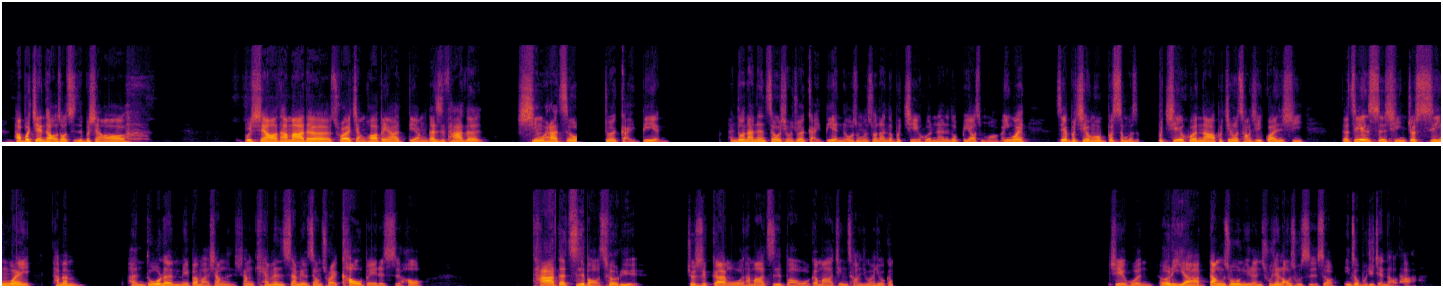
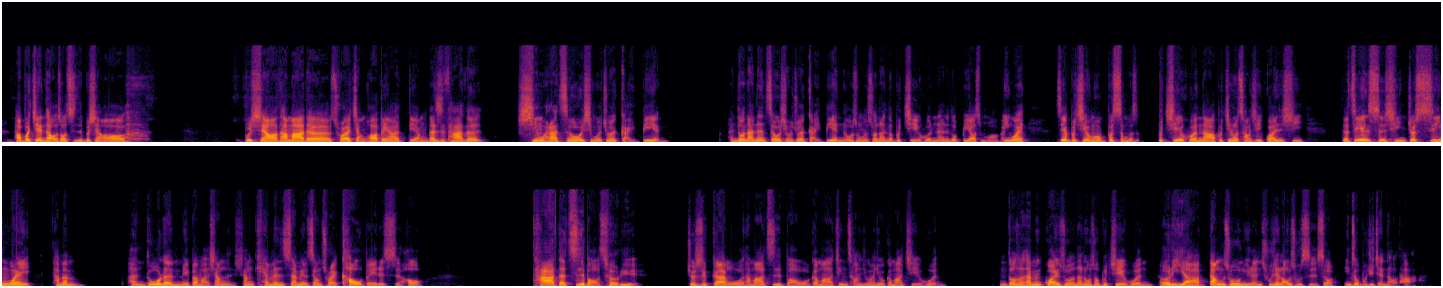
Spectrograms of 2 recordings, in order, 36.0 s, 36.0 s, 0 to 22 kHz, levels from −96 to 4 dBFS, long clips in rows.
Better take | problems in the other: second | audio cutting out; at 7 s and at 29 s for 2.5 s

